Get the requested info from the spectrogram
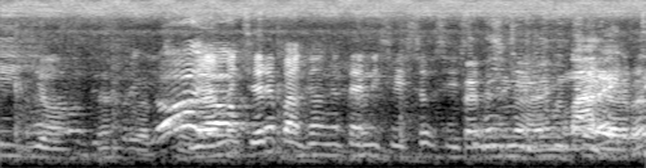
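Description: Men's voices talking and calling out, over a steady high-pitched hiss.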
